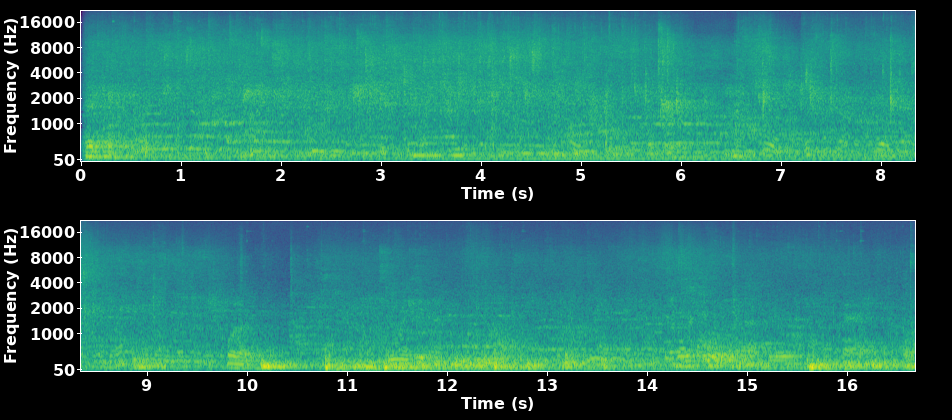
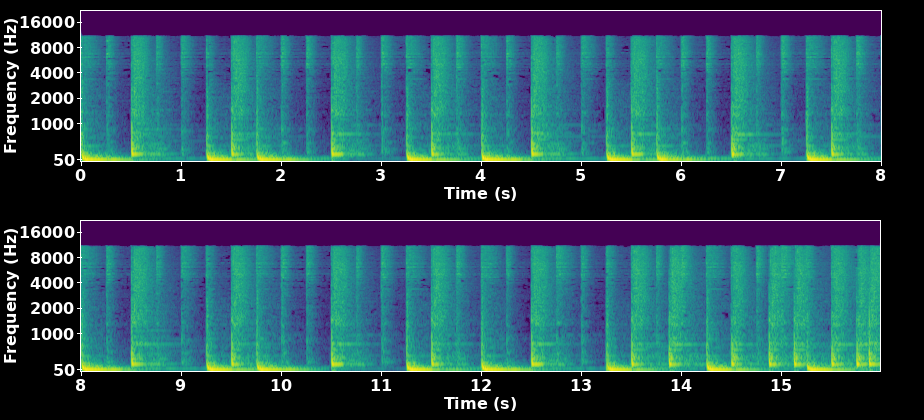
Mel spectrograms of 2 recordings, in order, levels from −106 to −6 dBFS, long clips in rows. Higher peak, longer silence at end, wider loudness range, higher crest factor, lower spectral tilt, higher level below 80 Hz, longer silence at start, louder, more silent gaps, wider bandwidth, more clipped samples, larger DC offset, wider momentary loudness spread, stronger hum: about the same, -6 dBFS vs -4 dBFS; about the same, 0 s vs 0 s; about the same, 3 LU vs 2 LU; about the same, 18 dB vs 14 dB; about the same, -4.5 dB/octave vs -5 dB/octave; second, -40 dBFS vs -20 dBFS; about the same, 0 s vs 0 s; second, -24 LUFS vs -21 LUFS; neither; first, over 20 kHz vs 11.5 kHz; neither; neither; second, 6 LU vs 15 LU; neither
